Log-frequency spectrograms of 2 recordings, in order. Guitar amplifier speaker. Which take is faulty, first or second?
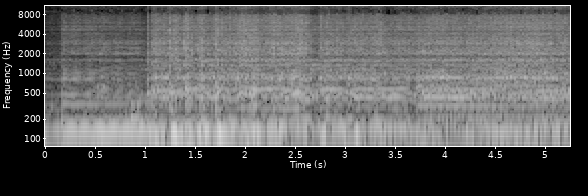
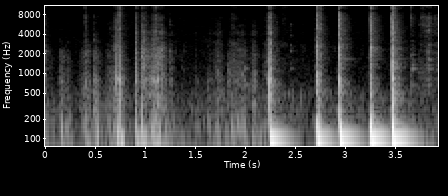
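first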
